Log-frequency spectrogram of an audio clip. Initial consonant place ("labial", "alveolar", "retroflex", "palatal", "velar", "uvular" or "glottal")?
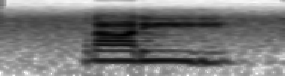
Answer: alveolar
